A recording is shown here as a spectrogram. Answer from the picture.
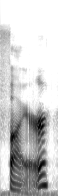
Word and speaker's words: FHIR: Or FHIR, which we pronounce fire.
